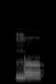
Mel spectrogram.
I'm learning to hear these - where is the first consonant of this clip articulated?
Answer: tongue tip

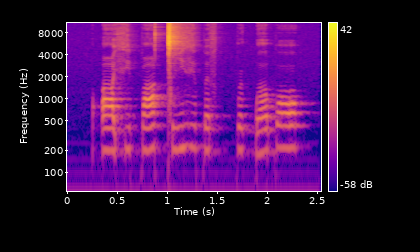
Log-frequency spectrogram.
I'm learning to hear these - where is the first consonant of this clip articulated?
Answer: throat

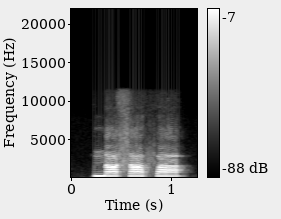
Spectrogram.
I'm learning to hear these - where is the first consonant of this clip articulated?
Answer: tongue tip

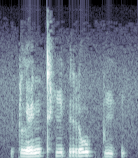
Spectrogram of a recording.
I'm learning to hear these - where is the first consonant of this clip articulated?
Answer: lips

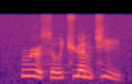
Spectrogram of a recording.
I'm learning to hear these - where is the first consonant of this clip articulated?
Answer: retroflex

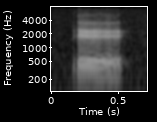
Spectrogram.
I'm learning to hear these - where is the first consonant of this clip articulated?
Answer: tongue tip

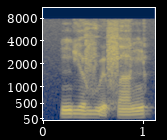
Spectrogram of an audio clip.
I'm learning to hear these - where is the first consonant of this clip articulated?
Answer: velum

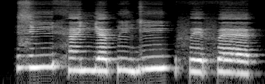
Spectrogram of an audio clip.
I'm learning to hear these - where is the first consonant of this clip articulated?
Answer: tongue tip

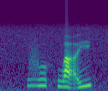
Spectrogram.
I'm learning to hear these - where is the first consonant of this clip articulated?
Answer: lips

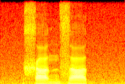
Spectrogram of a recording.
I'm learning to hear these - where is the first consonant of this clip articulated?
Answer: velum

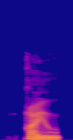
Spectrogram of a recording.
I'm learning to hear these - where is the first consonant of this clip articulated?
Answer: uvula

